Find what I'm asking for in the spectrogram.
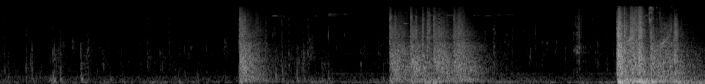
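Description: Three loud, close shotgun blasts from the video game Warzone, each a sharp crack with a ringing tail, stand out from quieter game ambience and light footsteps.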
